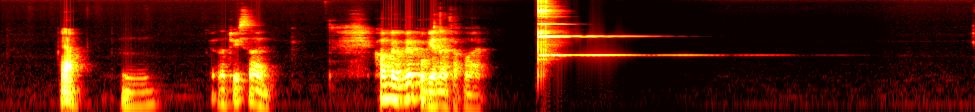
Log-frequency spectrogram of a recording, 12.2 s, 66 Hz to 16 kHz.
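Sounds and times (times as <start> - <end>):
speech: 0.8 - 1.9, 2.7 - 3.5, 4.7 - 6.1
wine glasses clinking and ringing at a wine tasting: 6.7 - 9.6.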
